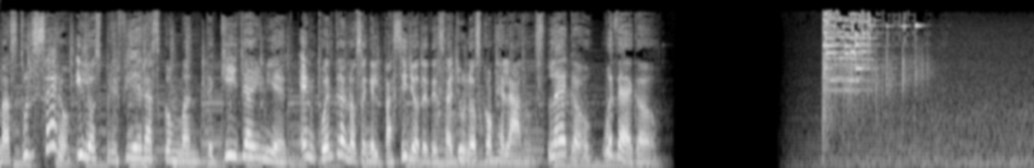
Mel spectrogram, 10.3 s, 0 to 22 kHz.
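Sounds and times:
speech: 0.0 - 6.7
building window glass shattering as a person jumps through: 8.2 - 9.4
glass fragments tinkling: 8.2 - 9.4.

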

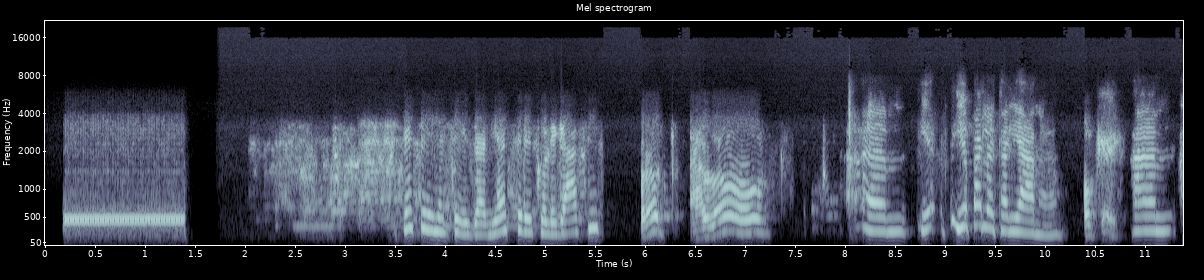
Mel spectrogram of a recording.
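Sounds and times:
telephone ringback tone over a phone line: 0.2 - 1.4
laughter: 2.1 - 5.1
speech: 3.6 - 7.3, 8.2 - 11.3.

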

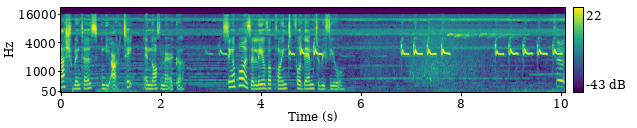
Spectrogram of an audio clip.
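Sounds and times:
speech: 0.0 - 2.6, 3.2 - 5.8
faint steady outdoor hum: 0.0 - 10.0
migratory birds chirping at a wetland reserve in Singapore: 0.0 - 10.0.

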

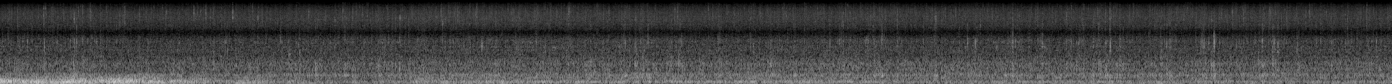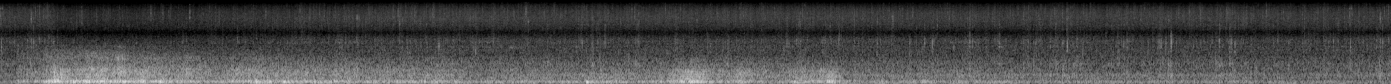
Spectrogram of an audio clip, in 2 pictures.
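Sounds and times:
deep rumbles of thunder: 0.0 - 2.7, 14.1 - 24.1
steady dense rain in a thunderstorm: 0.0 - 27.8.

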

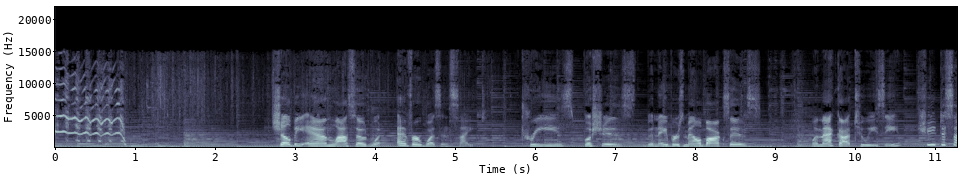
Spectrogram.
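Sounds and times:
pony whinnying: 0.0 - 1.0
pony hoofbeats galloping: 0.0 - 2.6
speech: 2.8 - 8.9, 9.5 - 11.2.

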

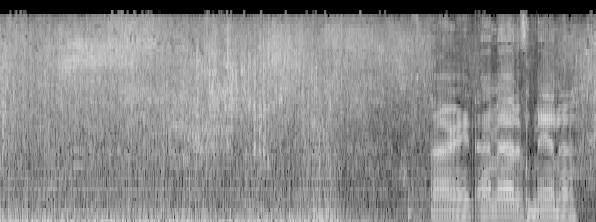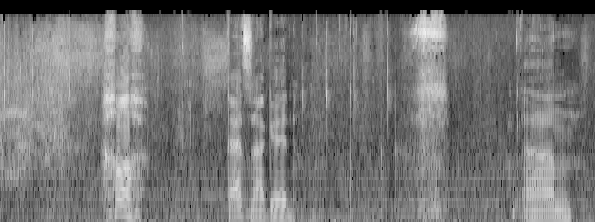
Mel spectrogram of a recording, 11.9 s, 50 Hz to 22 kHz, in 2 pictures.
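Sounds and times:
glowing creature exploding in a fantasy wizard video game: 0.0 - 4.0
speech: 4.3 - 6.0, 7.1 - 7.5, 8.2 - 9.0, 11.2 - 11.8.

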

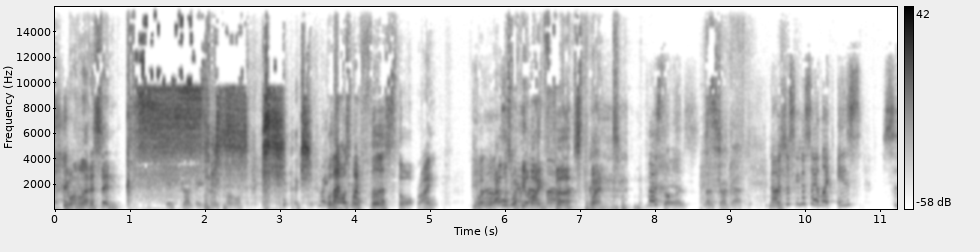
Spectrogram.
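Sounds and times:
speech: 0.1 - 11.2
voice imitating a spray bottle hiss: 1.0 - 3.5
laughter: 5.9 - 9.2.

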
